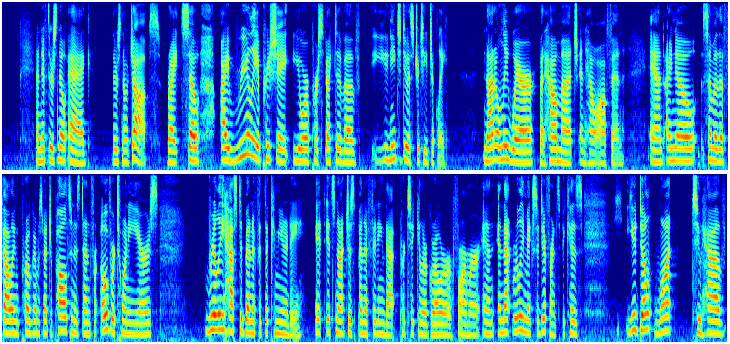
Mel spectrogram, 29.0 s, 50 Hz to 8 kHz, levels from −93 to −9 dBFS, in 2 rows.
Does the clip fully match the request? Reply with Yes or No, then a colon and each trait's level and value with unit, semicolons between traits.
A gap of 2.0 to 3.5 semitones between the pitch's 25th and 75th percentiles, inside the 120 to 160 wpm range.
Yes: average, 2.8 semitones; average, 155 wpm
